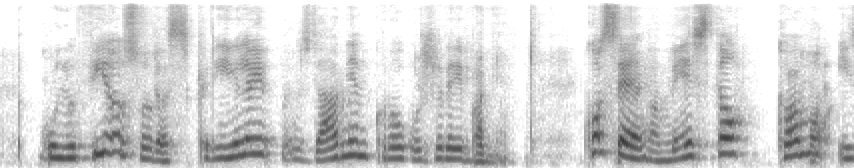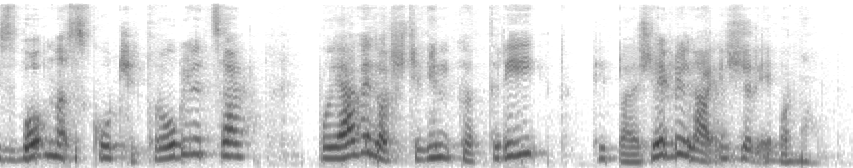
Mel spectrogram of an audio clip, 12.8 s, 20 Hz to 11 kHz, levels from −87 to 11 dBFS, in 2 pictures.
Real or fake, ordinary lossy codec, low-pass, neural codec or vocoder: fake; AAC, 48 kbps; 9.9 kHz; codec, 24 kHz, 1.5 kbps, HILCodec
